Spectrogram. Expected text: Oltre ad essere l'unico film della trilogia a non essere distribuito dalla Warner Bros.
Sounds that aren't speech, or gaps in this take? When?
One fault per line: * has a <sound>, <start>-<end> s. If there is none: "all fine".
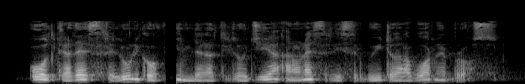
* has a dropout, 1.6-1.8 s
